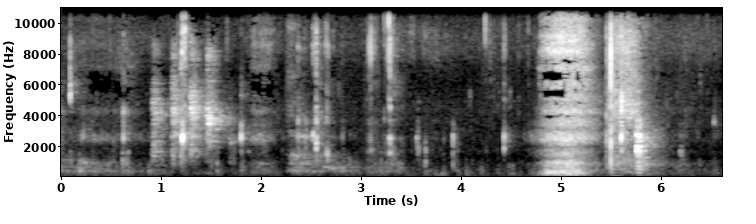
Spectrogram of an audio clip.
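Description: Close-up chewing and biting of a flaky pastry, with small wet mouth clicks throughout and one louder burst about five seconds in.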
